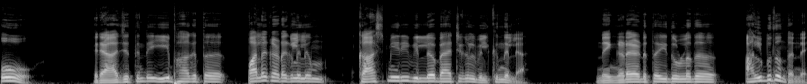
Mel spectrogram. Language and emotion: Malayalam, surprised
